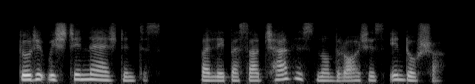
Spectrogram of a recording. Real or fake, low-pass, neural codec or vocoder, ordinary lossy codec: fake; 7.2 kHz; codec, 16 kHz, 0.2 kbps, FocalCodec; Opus, 16 kbps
